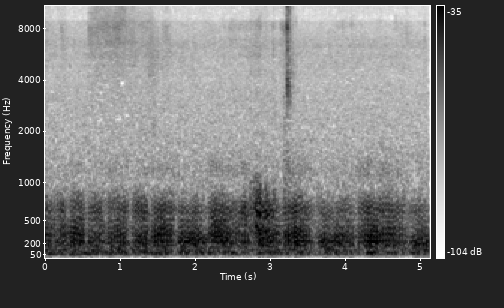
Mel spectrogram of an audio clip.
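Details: Pet cat giving a quiet, even purr, low and pulsing in gentle waves, with a single faint tap partway through.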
